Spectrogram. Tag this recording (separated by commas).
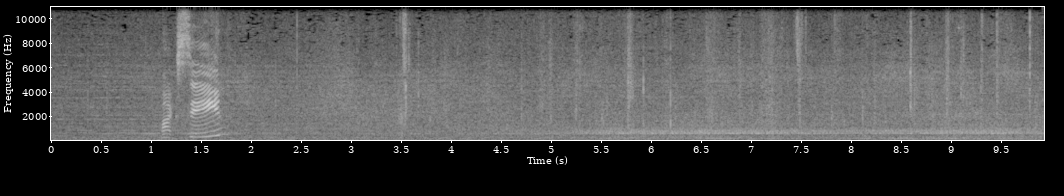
Speech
